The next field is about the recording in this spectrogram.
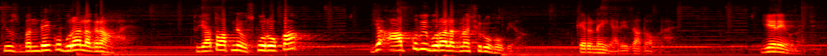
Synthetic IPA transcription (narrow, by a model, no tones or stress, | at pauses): kiʊsbɐ̃nd̪ekobʊɾalɐɡɾɐɦaɦɛː | t̪ojat̪oaːpneʊskoɾoːka | jaʔaːp̚kobʱibʊɾalɐɡnaʃʊɾuɦoɡɐja̰ː | kɛɾnɐɦĩa̰ːɾḛzja̰ːd̪a̰ɦo̰ːɾaːɦɛː | jenɐɦĩɦo̰ːna̰t͡ʃaːjje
